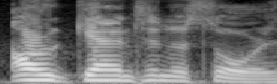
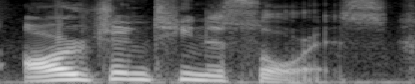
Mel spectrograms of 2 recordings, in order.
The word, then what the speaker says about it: Argentinosaurus: So, the Argentina first off, that's not how you pronounce the Argentinosaurus. Um, the Argentinosaurus over here, that's not Argantinosaurus. It's Argentinosaurus.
